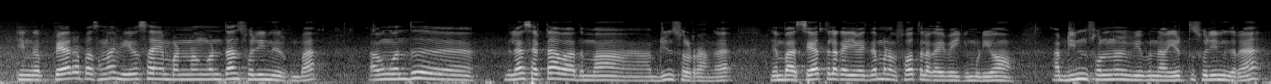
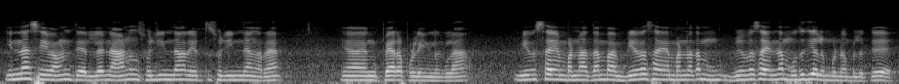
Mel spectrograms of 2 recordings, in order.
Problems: none marked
